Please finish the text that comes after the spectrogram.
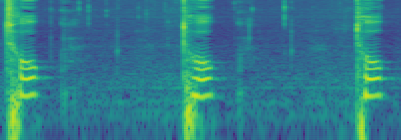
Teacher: low class initial consonant dead syllable a short vowel gives a higher tone · we have the gor gai final consonant, which makes an unreleased K sound.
